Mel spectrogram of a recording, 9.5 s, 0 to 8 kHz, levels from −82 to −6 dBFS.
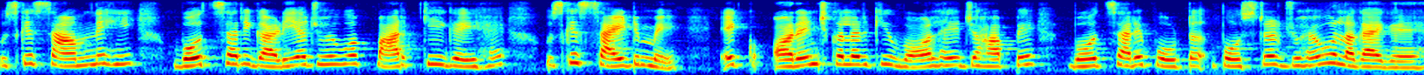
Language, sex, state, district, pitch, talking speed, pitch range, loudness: Hindi, female, Chhattisgarh, Sukma, 280 Hz, 215 wpm, 250-315 Hz, -19 LUFS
